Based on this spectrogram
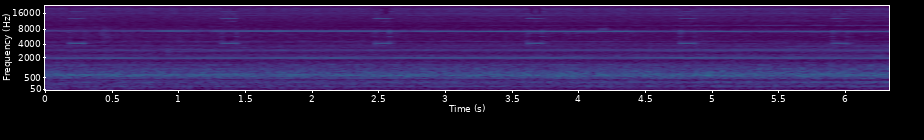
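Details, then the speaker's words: Pentium 4 3.2GHz Advent PC, EZCOOL 400W ATX-400 power supply after fitting a new fan: soft steady whoosh of air with no rattle or grind, faint regular tick; fan quiet and healthy, quieter than before. "so it's not the quietest power supply in the world but it's fairly quiet it's definitely quieter than it was"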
